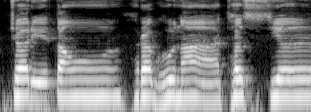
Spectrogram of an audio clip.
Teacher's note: चरितं त वरती अनुस्वार आहे, समोर र हे अक्षर आहे, अनुनासिक वंचा उच्चार होणार।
